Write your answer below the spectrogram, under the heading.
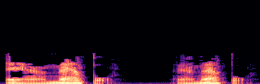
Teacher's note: The article an is used before nouns beginning with a vowel sound, such as an apple, an apple. Notice how the n sound, n, is linked to the word which follows it.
